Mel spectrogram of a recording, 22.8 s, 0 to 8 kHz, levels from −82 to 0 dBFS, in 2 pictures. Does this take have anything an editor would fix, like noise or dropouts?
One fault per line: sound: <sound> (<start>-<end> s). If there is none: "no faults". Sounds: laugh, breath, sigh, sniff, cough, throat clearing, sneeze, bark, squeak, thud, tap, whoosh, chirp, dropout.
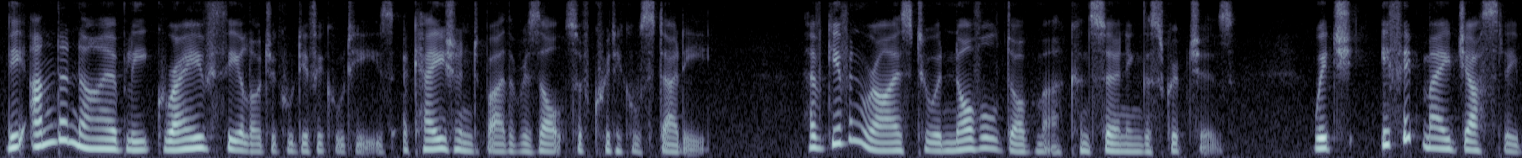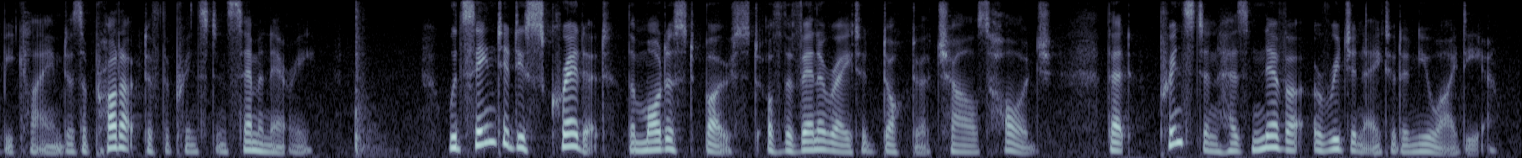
sound: thud (14.1-14.4 s)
